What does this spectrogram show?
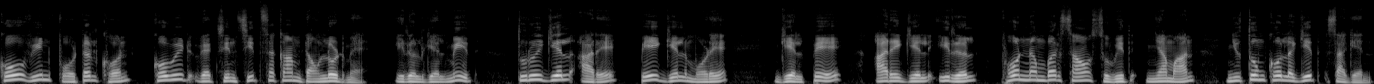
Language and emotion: Santali, neutral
